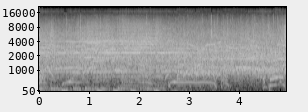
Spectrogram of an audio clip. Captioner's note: cheers and applause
